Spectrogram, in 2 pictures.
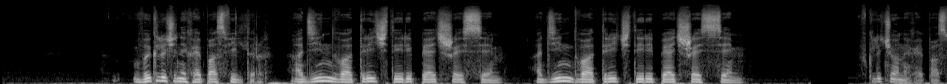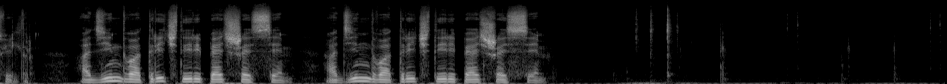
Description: Добрый день, друзья, появился странный звук. Может, кто сталкивался. neumann U87ai пробовал 2 преампа - проблема не с преампом, а с микрофоном запсиываемый звук не искажается пример во вложении буду благодарен за помощь.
